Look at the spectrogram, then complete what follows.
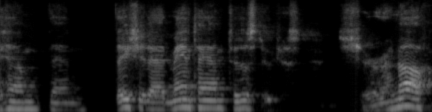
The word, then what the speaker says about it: Mantan: Mantan, which am I pronouncing that right?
